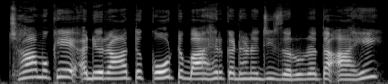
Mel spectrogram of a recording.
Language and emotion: Sindhi, neutral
